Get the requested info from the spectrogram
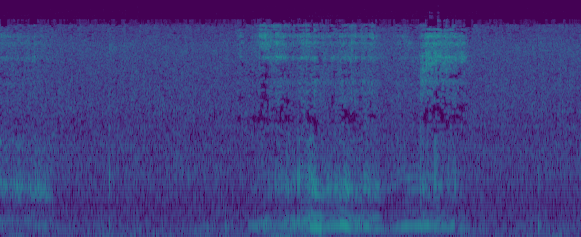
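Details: Snoring Chihuahua at rest, a soft breathy intake followed by a buzzy, rattling snore and a shorter second snore, quiet room in the background.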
